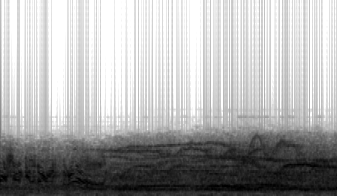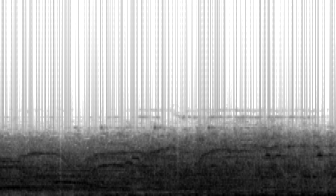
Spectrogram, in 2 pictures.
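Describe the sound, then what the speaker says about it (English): A crowd cheers and shouts as the winner crosses the finish line of a race: a dense, sustained roar of many voices with whoops and yells, loud and continuous throughout. "And will you listen to that crowd?"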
